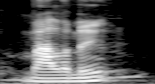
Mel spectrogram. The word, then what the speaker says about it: Malamute: The Alaskan, is it pronounced Malamute? – Malamute.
